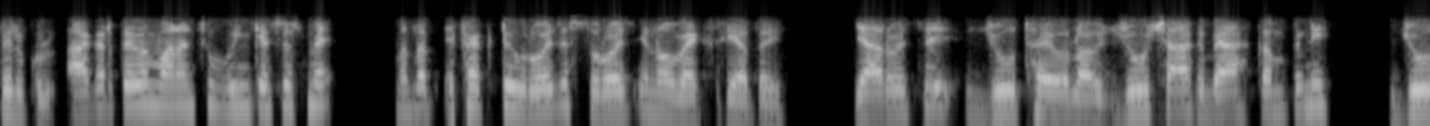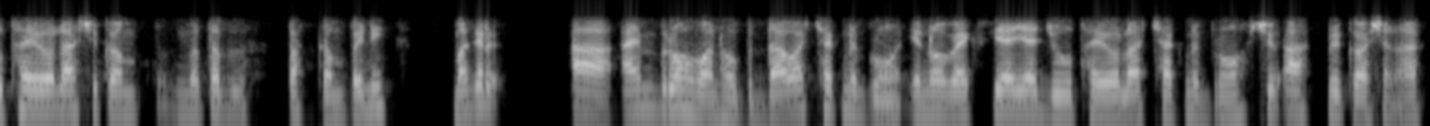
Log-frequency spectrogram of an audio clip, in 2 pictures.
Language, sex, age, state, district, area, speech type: Kashmiri, male, 30-45, Jammu and Kashmir, Shopian, urban, conversation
